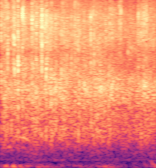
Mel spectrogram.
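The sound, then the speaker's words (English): A church audience at Go Church applauds steadily, a dense wash of many hands clapping at once with no breaks, sustained at an even, moderately loud level throughout, while the speaker gets something to drink. “Hey, you clap so I can get something to drink.”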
